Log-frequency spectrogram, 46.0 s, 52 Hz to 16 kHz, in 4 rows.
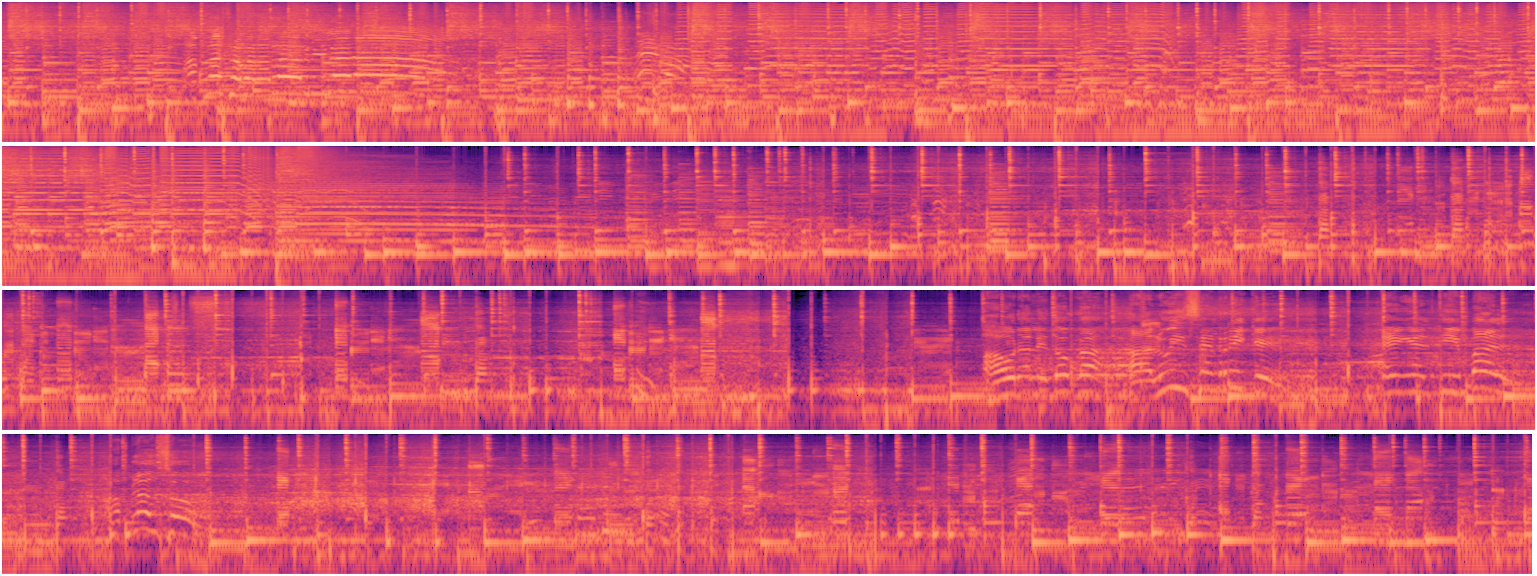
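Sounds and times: bass and percussion groove: 0.0 - 45.9
salsa band playing: 0.0 - 45.9.

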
